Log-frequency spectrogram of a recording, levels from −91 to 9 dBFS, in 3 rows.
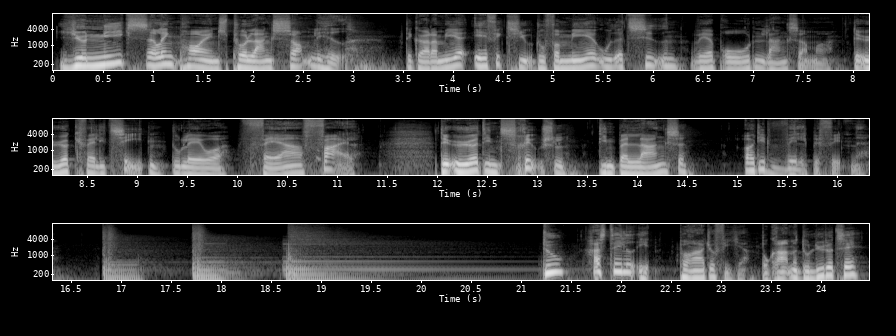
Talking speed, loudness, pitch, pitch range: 120 wpm, -20 LUFS, 125 Hz, 100-150 Hz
